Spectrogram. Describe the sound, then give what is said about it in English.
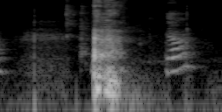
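A single harsh, loud cough bursts out in the middle, framed by soft, brief vocal sounds before and a short voiced murmur after. “You weren't really coughing up blood or anything, right?”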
